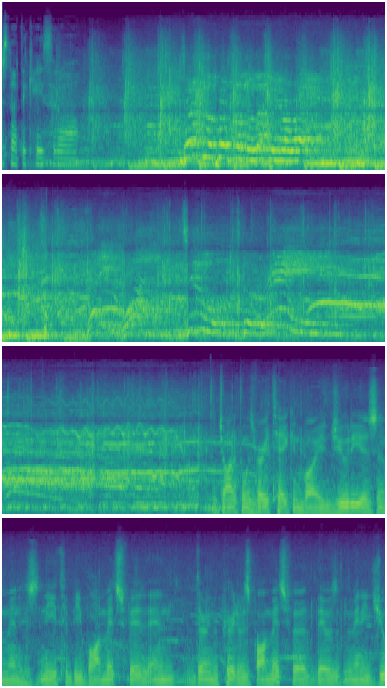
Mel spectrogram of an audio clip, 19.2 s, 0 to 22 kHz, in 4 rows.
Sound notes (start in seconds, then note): 2.0 clapping; 2.0 fun exciting music; 9.5 cheering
